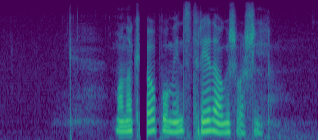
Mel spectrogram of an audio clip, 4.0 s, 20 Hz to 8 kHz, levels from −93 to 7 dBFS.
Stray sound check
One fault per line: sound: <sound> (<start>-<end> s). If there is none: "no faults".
sound: dropout (1.7-1.8 s)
